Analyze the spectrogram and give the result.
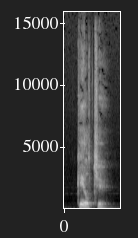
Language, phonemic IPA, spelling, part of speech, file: Dutch, /ˈkelcə/, keeltje, noun, Nl-keeltje.ogg
- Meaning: diminutive of keel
